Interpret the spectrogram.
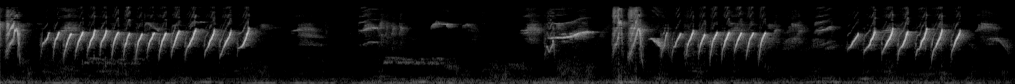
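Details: Black-naped Monarch calling in rich nonstop variety, offered as a master recording for other birds: three rapid trains of about fifteen sharply rising whistles each, separated by scattered buzzy and squeaky notes.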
